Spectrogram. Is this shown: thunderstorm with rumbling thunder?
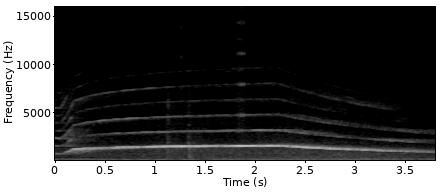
no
